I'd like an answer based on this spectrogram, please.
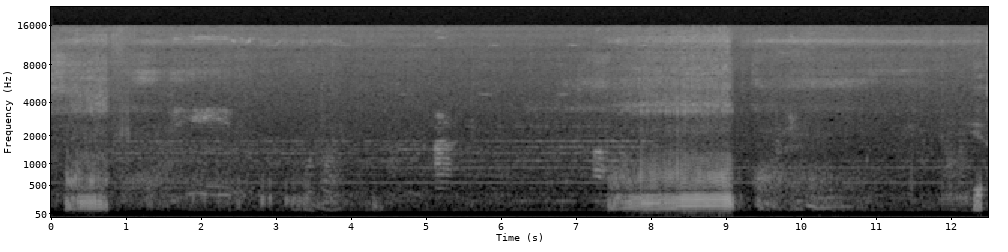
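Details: Wide-awake puppy snoring indoors, with a short rasp at the start, soft snuffly breathing, then a long harsh snore lasting nearly two seconds, followed by faint breaths.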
